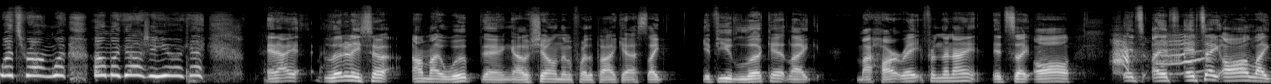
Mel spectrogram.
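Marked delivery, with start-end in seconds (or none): 0.0-2.0 put-on, very high, frantic, panicked freak-out. Retelling a night of screaming, imitating Sadie freaking out. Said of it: "So Sadie's like freaking out".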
